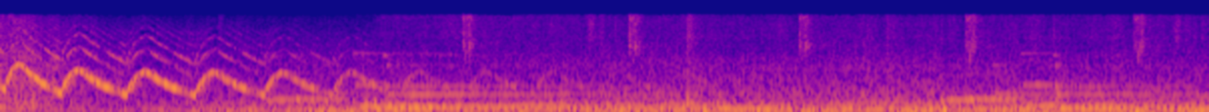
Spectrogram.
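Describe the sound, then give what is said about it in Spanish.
A police patrol car's siren wails in rapid rising and falling sweeps as it passes on a road beside a forest, then gives way to steadier held tones over a constant low engine rumble. “el deportivo negro se cruza con un coche patrulla”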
